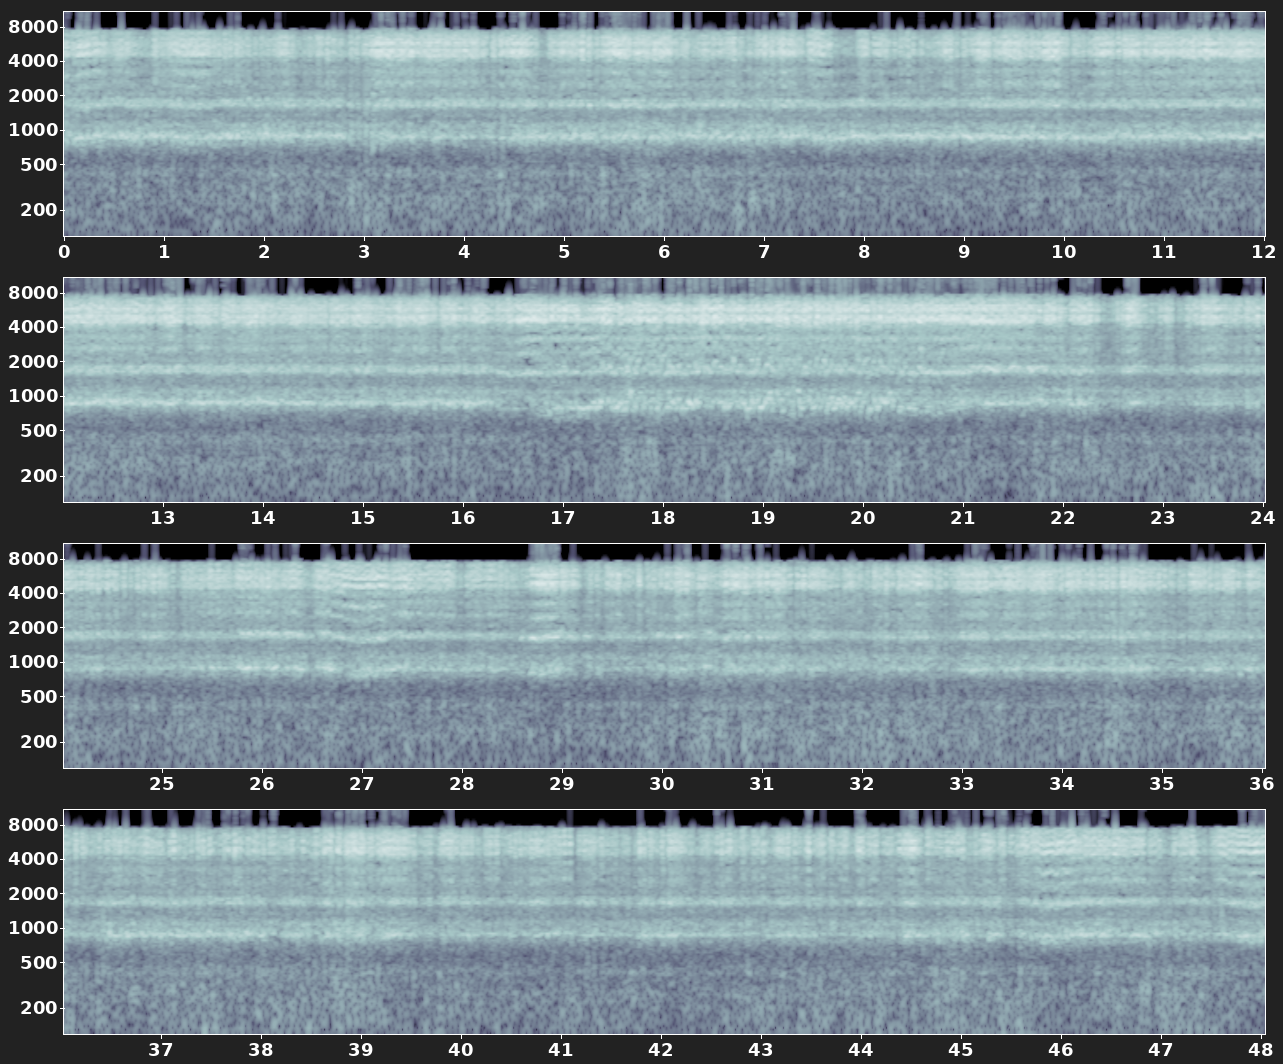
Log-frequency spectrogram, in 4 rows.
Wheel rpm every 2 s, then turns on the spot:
230, 230, 230, 230, 230, 230, 240, 230, 200, 190, 220, 240, 230, 230, 230, 230, 230, 230, 230, 230, 230, 230, 230, 230.
none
